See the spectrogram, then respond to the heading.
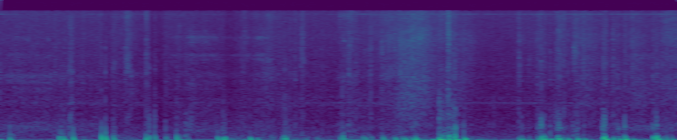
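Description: Fingertips tap a hand-sized, rectangular yellow porous sponge that is solid and dry. They produce a quick, irregular series of soft, muffled low thumps with almost no ring and no high content. The result is a deep, padded patter like a faint heartbeat.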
